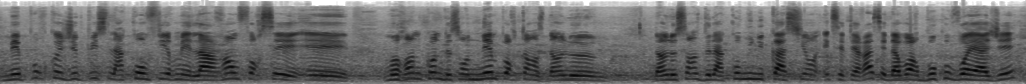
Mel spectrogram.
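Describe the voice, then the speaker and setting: Woman from senegal, author in an interview, slow thoughtful answers full of euhs, a bit high voice, crowd chatter outside. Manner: thoughtful, hesitant with many fillers, vivid expressive exclamations. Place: outdoors in a town. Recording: crowd noise outdoors.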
